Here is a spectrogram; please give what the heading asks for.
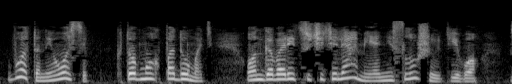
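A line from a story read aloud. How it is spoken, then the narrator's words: Excited, relieved whisper. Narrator (Russian): взволнованно прошептала Мария, не вмещая происходившее, но облегченно вздыхая от радости, что мальчик найден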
